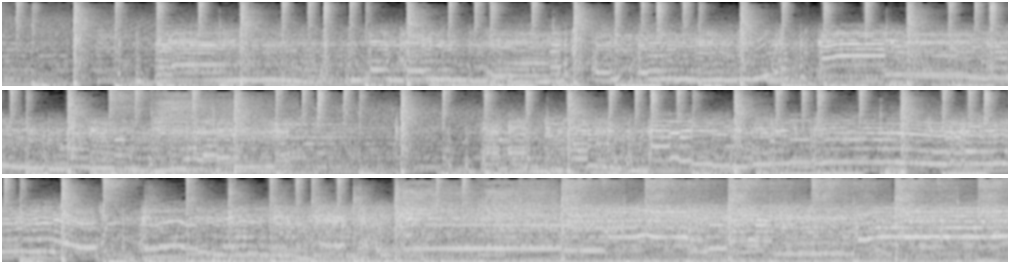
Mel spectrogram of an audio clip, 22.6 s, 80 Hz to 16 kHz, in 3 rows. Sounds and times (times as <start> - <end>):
Bass guitar: 0.0 - 22.6
Electric guitar: 0.0 - 22.6
Strum: 0.2 - 22.6.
